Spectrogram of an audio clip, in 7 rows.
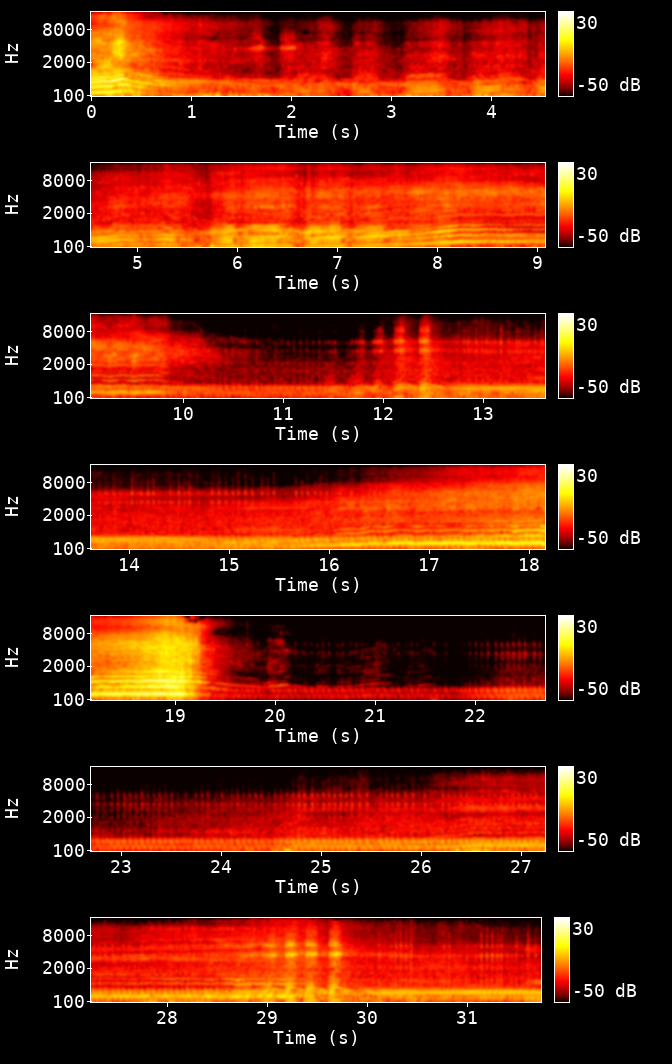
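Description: Small two-stroke petrol engines of 1/5-scale RC cars running hard, revving up and down as the cars race around. One passes close right at the start, and a louder run, rising in pitch, cuts off suddenly about nineteen seconds in; after a short lull the engines are heard again.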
